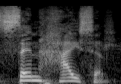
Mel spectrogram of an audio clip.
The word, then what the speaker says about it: Sennheiser: Es que está, está re difícil, porque es alemán. Pero es Sennheiser. Sennheiser. Sennheiser.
